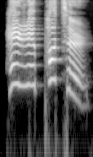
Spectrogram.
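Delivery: high, loud, slow shout of his name; outraged shout. Acted. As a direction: bellow at the pupil. Professor catching Harry.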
